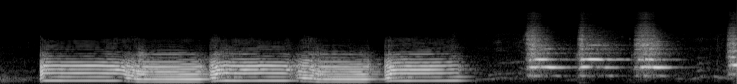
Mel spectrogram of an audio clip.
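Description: Trombone playing five held notes that alternate between a higher and a lower pitch, gliding smoothly from one to the next. About five seconds in come three short, higher-pitched buzzes from a brass mouthpiece blown on its own.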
